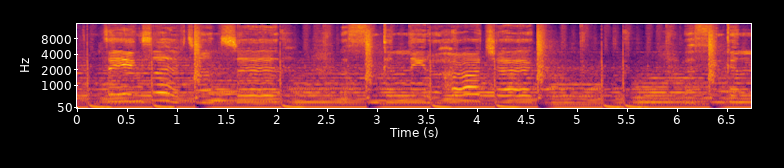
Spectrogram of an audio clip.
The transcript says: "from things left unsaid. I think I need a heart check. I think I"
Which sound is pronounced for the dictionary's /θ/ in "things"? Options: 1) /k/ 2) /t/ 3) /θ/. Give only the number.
3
